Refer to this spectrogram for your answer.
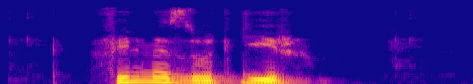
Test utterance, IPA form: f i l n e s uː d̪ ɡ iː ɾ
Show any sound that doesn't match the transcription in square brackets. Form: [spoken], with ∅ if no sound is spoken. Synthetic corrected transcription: f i l [m] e [z] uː d̪ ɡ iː ɾ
